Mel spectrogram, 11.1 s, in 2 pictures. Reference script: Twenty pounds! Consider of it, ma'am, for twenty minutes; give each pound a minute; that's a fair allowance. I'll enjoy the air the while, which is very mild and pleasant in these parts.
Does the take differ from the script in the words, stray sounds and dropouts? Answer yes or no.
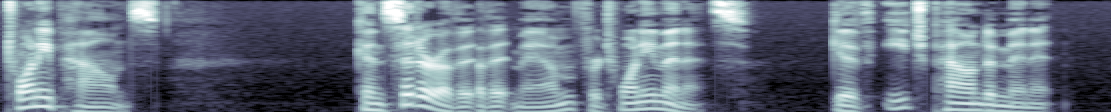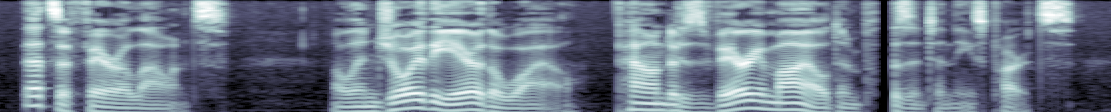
yes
